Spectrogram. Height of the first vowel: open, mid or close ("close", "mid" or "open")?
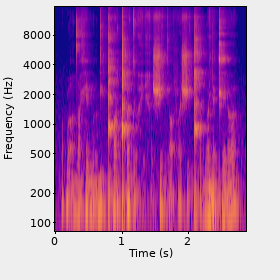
open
